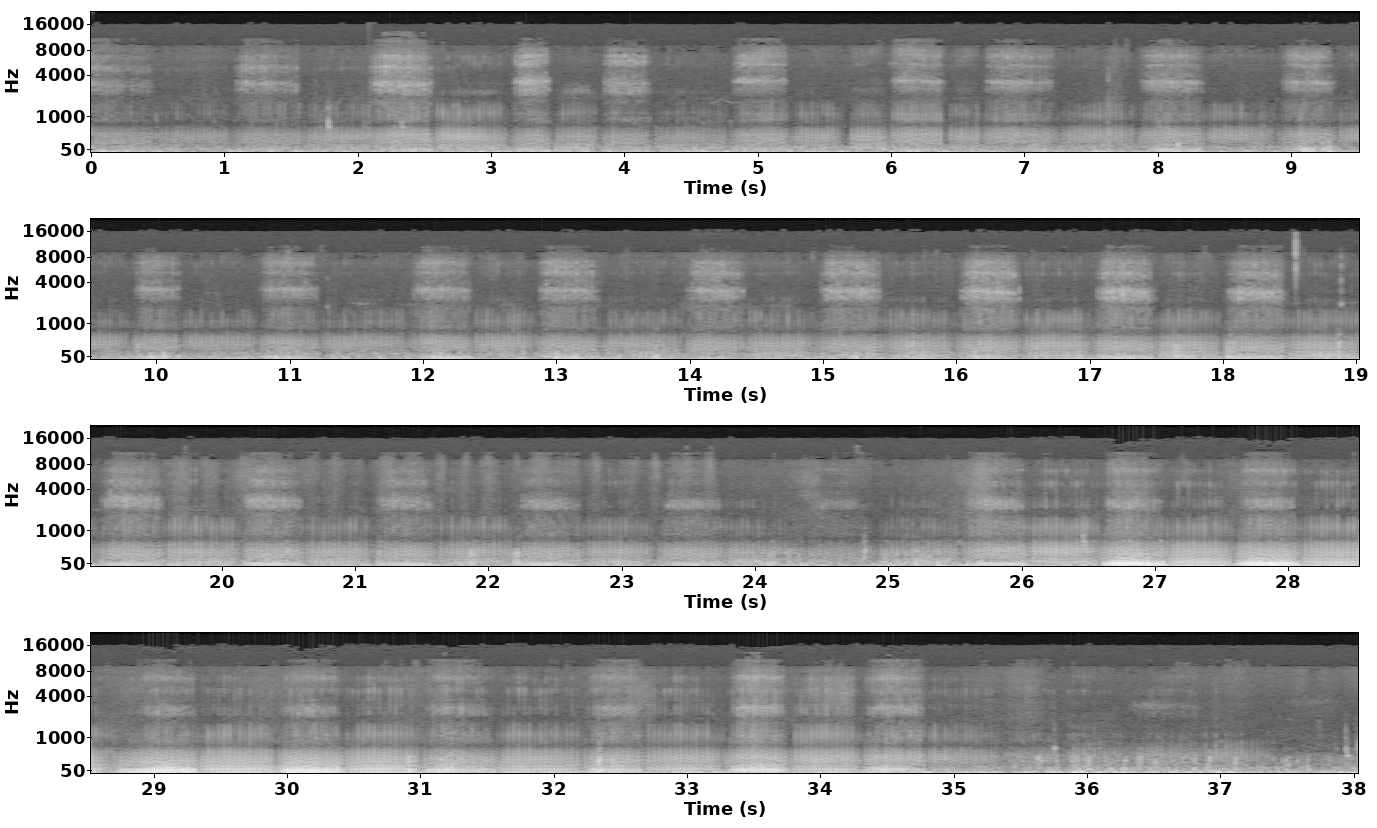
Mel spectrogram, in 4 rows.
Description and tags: pucky spinnen 04
Our cat Puk/Pucky purrs loudly. A lengthy sample. Recorded with a Zoom H2 recorder.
